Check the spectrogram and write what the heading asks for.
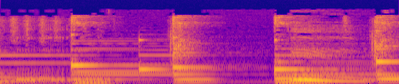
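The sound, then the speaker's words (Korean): A KakaoTalk voice call ringtone plays loudly and alone, a bright melodic chime repeating in short bursts with brief pauses between them. “어렵게 알아낸 카톡인데 안 받으시나요?”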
